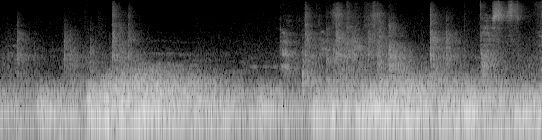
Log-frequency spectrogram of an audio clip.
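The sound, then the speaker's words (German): A very distant, low rumble of thunder rolls on steadily for about seven seconds. It is deep and muffled, swells slightly midway, and has no sharp claps. “Ich kann zum Beispiel ein ganz entferntes Gewittergrollen nur machen.”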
